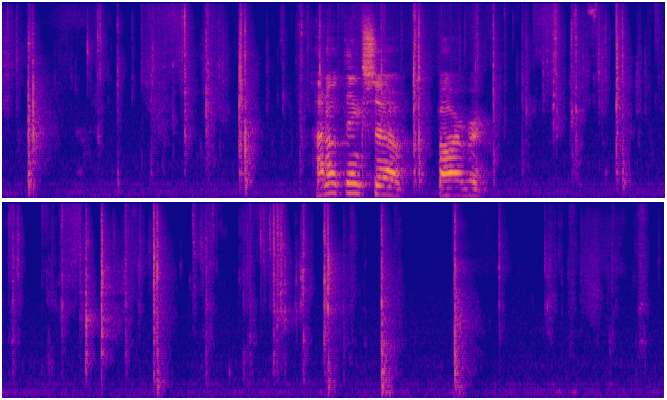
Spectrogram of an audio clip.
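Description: Plastic card sleeves click and rustle as hands handle them.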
